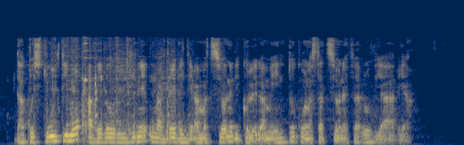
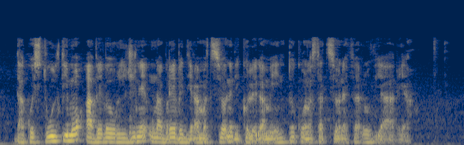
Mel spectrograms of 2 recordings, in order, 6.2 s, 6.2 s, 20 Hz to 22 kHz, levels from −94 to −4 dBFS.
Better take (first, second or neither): second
